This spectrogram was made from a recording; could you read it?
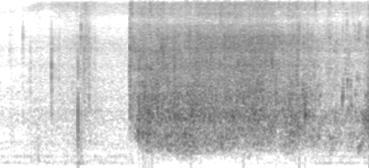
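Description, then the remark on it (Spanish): A single loud splash as a girl dives into a river from a high rock, followed by a sustained rush of churning, sloshing water that slowly settles, with no voices. “Nadó feliz de disfrutar ella sola del río y decidió lanzarse nuevamente de aquella roca.”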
